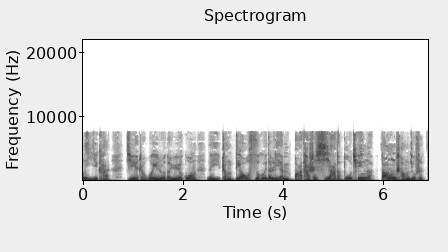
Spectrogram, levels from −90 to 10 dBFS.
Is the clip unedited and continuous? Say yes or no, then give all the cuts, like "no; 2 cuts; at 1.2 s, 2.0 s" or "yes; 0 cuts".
no; 1 cut; at 5.9 s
